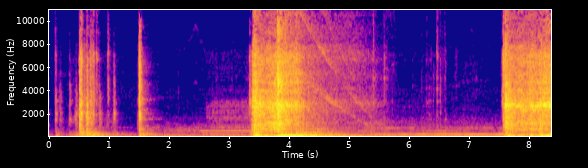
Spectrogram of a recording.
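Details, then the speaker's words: 1954 GMC COE with newly mounted Speedway chambered muffler: engine catches after a brief crank, revs up and settles to an even, deep burble with no rasp or drone; normal, healthy exhaust note. "this is a Speedway Muffler chambered whatever it's supposed to be kind of like the MagnaFlow Delta 40 but not not as loud"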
